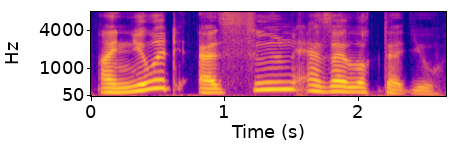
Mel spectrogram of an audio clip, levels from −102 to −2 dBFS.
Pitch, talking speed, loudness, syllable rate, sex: 175 Hz, 225 wpm, -16 LUFS, 4.6 syllables/s, male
